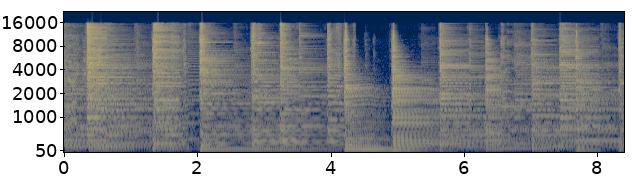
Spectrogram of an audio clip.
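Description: Solo acoustic guitar strumming the slow intro of a country song, a new chord about every second, each left to ring and fade.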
